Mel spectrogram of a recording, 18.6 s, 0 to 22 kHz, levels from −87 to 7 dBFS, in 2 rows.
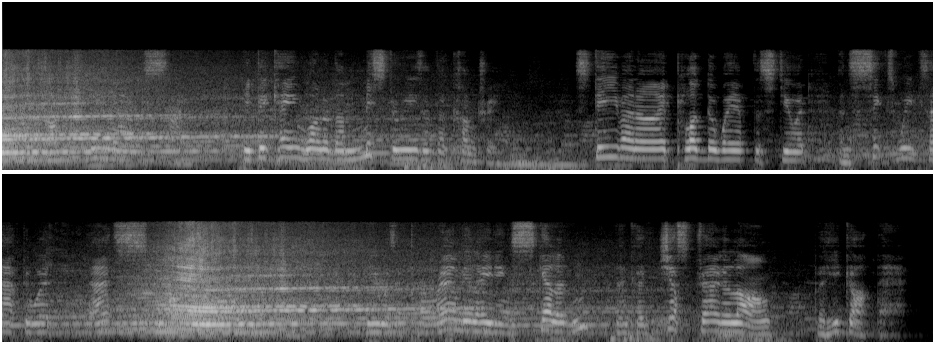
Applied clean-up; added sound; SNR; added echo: none; Accelerating, revving, vroom; -3 dB; reverberation time 0.3 s.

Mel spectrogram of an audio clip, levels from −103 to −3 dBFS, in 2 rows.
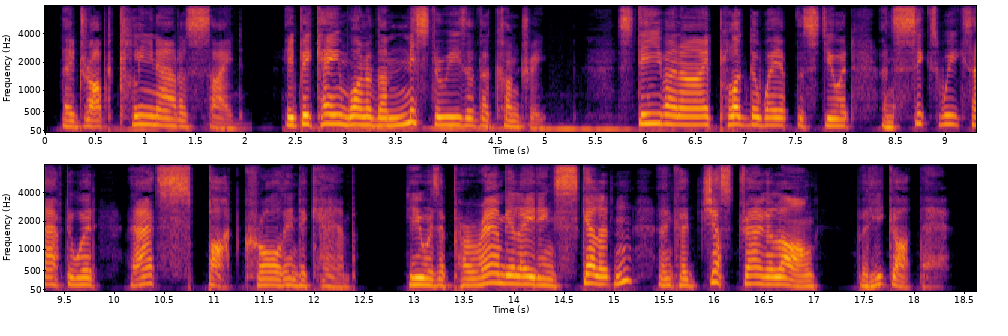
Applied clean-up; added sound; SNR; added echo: none; none; none; none.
